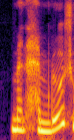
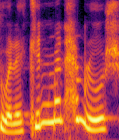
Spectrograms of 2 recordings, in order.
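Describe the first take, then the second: First: Said in the usual way. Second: Higher pitch on "ما نحملوش"; emphatic repeat. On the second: Acted. Sister admitting dislike, "ما نحملوش" pitched up emphatically.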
